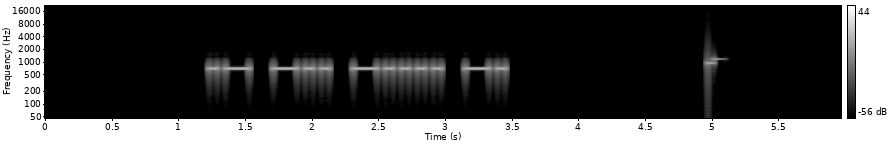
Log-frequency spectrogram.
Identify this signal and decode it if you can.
Morse code, heard as a keyed tone, about 21 wpm, 700 Hz. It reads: AD6N
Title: USA Call Signs - 4 Characters - 4x Character Spacing - 20wpm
